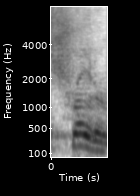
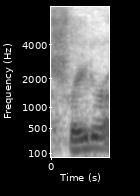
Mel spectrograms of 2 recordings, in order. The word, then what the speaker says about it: Schroeder: It's Schroeder, right? Not Schrader. I don't want to mispronounce it.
